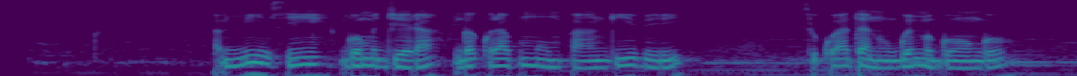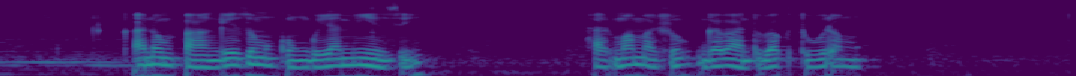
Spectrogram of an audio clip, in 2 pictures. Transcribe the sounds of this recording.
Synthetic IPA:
a̰miːziɡo̞muɟe̞ɾaɡakuɾaβumuːmpaːŋɡiːβiɾi | z̥ikwaːtanuɡwe̞ːmiɡo̞ːŋɡo̞ | kʰa̰ːndio̞mupaːŋɡe̞ːzo̞muŋkuːŋɡejamiːzi | haɾimamaʒuɡaβaːntuβaku̥tuːɾʔa̰mu

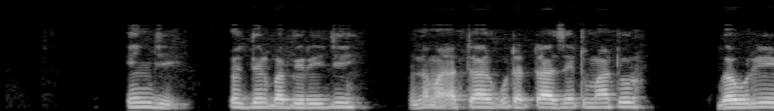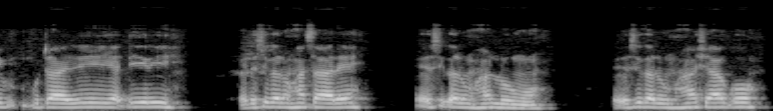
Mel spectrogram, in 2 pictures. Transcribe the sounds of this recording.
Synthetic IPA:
ʔiɲd͡ʒi | ɗɔdiɾbabiɾid͡ʒi | ɗɔna̰ma̰na̰tːaɾɡutatːazɛtumatuɾ | ɡawɾibutalijaɗiɾi | ɓɛɗɔsikaɗumɦasaɾɛ | ʔɛ̰ɗɔsikaɗumɦalumɔ | ɓɛ̰ɗɔs̬iɡaɗumɦaʃaɡɔ

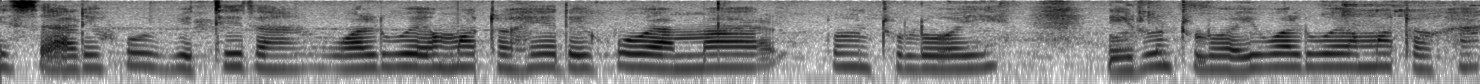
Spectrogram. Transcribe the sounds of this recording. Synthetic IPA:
isalixuβitiɾawaluwemotoheɾexuɣama | ɾuntuloji | niɾuːntulojiwaliwemotoka

